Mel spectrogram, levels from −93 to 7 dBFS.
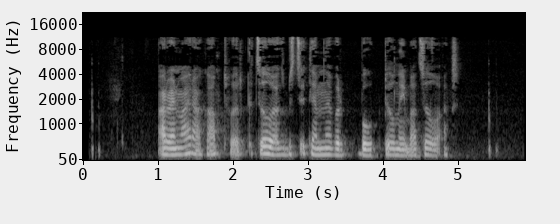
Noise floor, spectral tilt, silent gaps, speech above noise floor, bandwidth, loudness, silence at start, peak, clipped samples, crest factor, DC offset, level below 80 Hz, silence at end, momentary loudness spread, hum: -62 dBFS; -5 dB/octave; none; 37 dB; 11.5 kHz; -26 LUFS; 0.1 s; -6 dBFS; under 0.1%; 22 dB; under 0.1%; -68 dBFS; 0.45 s; 9 LU; none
